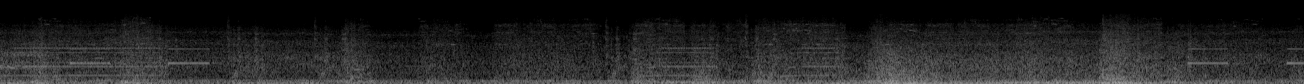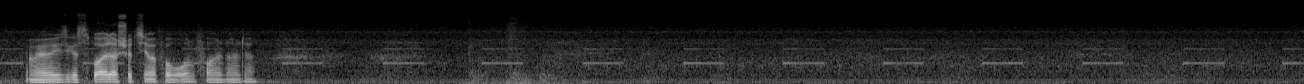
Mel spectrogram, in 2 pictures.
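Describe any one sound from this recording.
A diesel bulldozer engine rumbles.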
